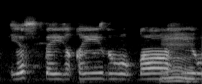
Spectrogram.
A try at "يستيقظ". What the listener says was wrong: pendek. Qafnya pendek. Yastaiqidu.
